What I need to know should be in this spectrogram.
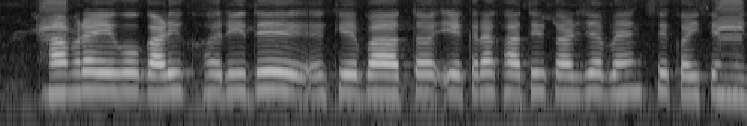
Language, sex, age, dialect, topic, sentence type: Bhojpuri, female, 18-24, Southern / Standard, banking, question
